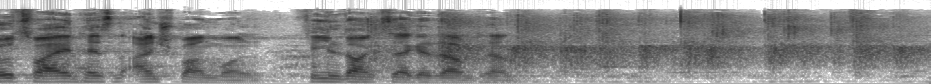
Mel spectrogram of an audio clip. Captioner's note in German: Beifall Freie Demokraten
